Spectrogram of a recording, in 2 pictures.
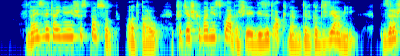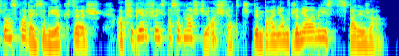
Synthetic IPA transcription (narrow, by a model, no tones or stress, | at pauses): vnajzvɘt͡ʂajɲejʂɘspɔsṵpʔɔ̰t̪pa̰ɾwpʂɛt͡ɕɛʂxɘbaɲɛskwad̪aʂjḛjvʲizɘt̪ɔ̰knɛ̰mt̪ɘlkɔdʐvʲjamʲi | zɾɛʂt̪ɔ̃w̃skwad̪ajsɔbʲjɛjakxt̪sɛ̰ʂʔa̰pʂɘpʲjɛɾfʂɛjspɔsɔbnɔɕt͡ɕḭʔɔ̰ɕfʲja̰t̪t͡ʂt̪ɘmpaɲɔmʐɛmʲjawɛmlʲist̪spaɾɘʐa̰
